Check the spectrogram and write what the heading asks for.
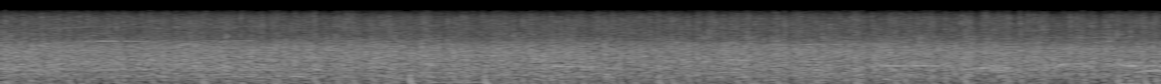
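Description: Large audience applauding steadily, a thick even clapping that does not let up.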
